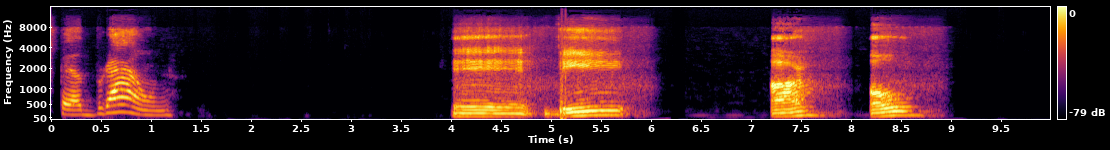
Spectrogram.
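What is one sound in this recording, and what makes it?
A woman speaks slowly and clearly over an online call.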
